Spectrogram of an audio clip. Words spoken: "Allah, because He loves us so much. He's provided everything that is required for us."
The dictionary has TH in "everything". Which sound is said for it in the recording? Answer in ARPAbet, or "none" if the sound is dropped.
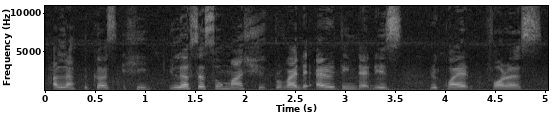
T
